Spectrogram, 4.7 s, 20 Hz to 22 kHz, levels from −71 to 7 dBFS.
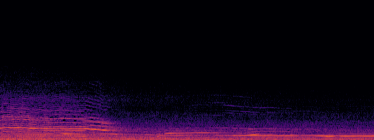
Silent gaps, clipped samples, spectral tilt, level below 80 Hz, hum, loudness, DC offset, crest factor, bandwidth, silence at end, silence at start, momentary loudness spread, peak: none; under 0.1%; -5 dB/octave; -36 dBFS; none; -25 LUFS; under 0.1%; 16 dB; 13.5 kHz; 0 s; 0 s; 9 LU; -10 dBFS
